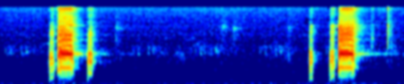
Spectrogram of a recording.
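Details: Female red junglefowl calling to attract a rooster for mating: two phrases, each a loud harsh squawk framed by short clipped notes, separated by about two and a half seconds of silence.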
